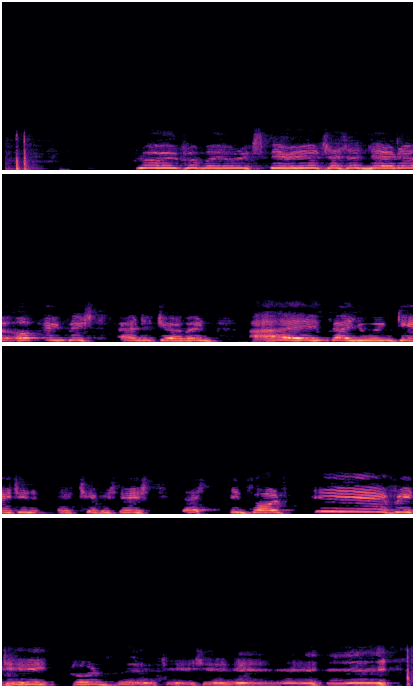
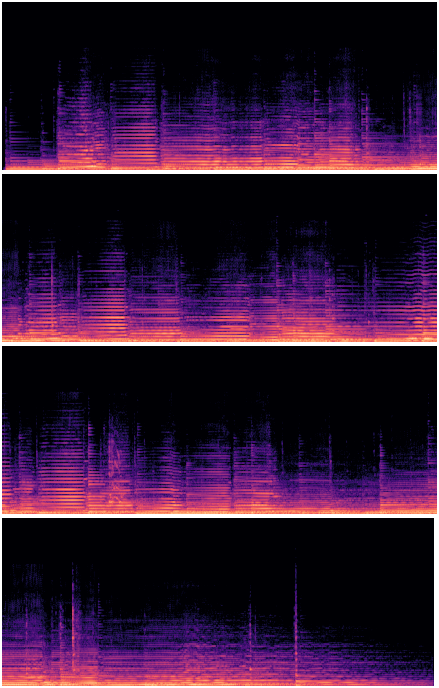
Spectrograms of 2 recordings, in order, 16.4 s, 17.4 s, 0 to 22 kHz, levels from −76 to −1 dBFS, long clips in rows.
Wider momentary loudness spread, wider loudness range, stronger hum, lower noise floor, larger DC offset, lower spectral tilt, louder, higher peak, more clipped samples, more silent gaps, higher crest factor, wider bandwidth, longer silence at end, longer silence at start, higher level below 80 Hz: first, 10 LU vs 6 LU; about the same, 4 LU vs 2 LU; neither; first, -75 dBFS vs -37 dBFS; neither; first, -9.5 dB/octave vs -6 dB/octave; second, -25 LUFS vs -17 LUFS; about the same, -4 dBFS vs -2 dBFS; neither; first, 1.16-1.23 s, 10.45-10.49 s, 11.19-11.30 s, 12.93-12.98 s vs none; first, 22 dB vs 14 dB; second, 5.6 kHz vs 12 kHz; about the same, 0 s vs 0.1 s; about the same, 0.05 s vs 0.05 s; second, -70 dBFS vs -42 dBFS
